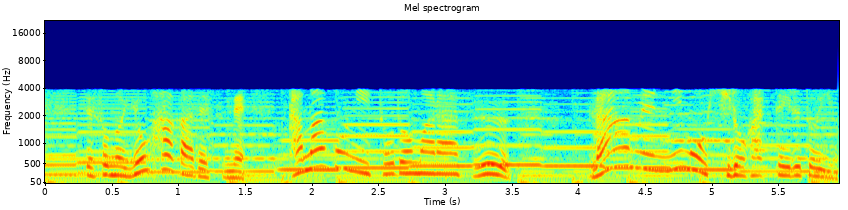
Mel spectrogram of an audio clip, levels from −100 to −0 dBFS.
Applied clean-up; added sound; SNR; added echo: none; Wind instrument, woodwind instrument; 5 dB; none.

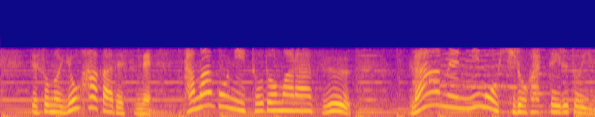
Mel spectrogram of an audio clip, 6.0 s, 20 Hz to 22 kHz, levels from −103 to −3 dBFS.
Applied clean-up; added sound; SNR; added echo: none; none; none; none.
